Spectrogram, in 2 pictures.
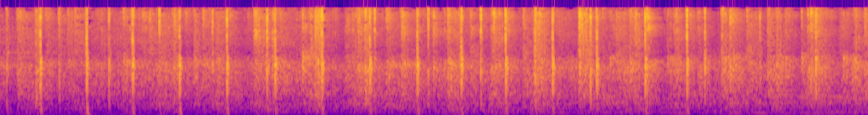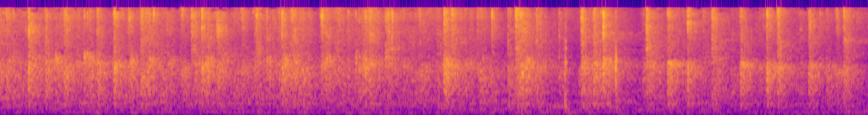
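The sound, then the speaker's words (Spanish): A crowd applauds steadily for several seconds in thanks to event sponsors at a ceremony in Cartagena. Dense overlapping claps form a continuous sustained roar of applause without any voices. “Un aplauso para ellos.”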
